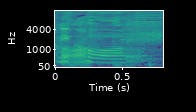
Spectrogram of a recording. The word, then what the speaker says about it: Nicole: Like knee, like the knee, like you pronounce Nicole. the knee. Nicole.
